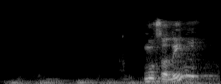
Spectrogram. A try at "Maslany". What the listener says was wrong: It's Maslany. Maslany. Yeah, Maslany. No, it's not Mussolini. Masl. You're still putting an extra vowel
